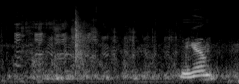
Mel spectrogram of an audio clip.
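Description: Low murmuring background noise over a telephone line between spoken numbers, with faint indistinct sounds in it. A man's voice cuts in near the end.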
